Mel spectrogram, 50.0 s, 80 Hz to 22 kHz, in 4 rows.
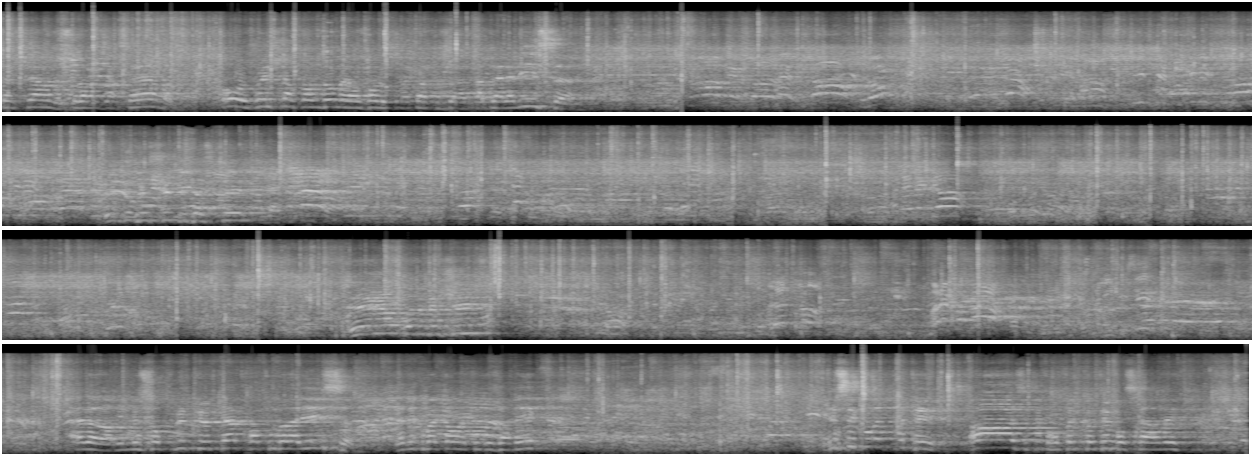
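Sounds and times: many voices shouting: 0.0s - 49.9s.

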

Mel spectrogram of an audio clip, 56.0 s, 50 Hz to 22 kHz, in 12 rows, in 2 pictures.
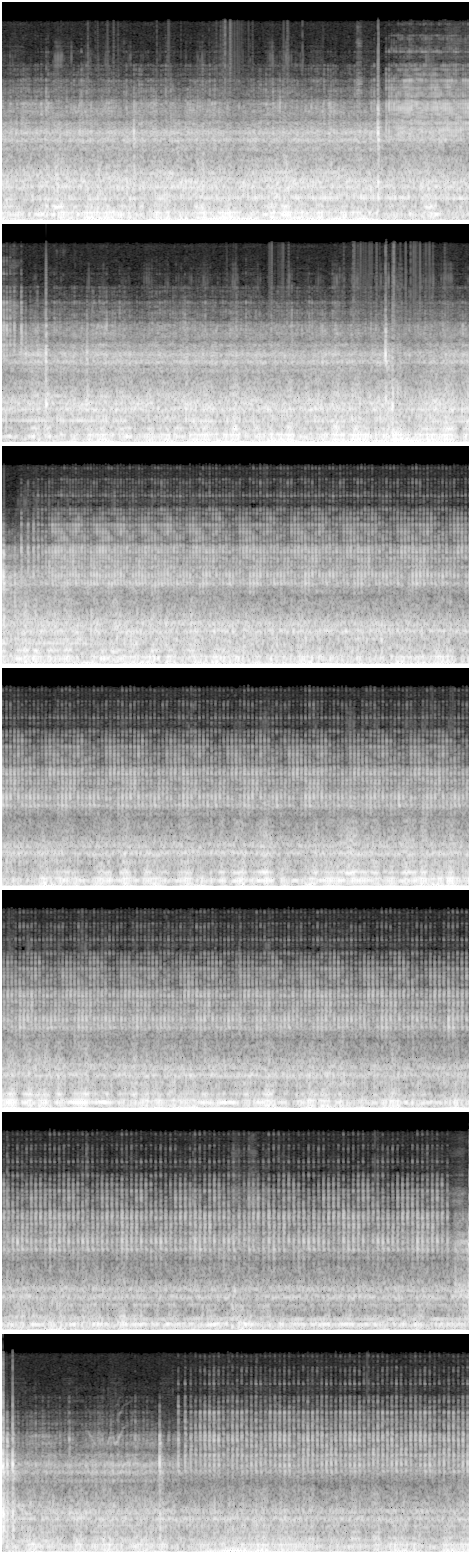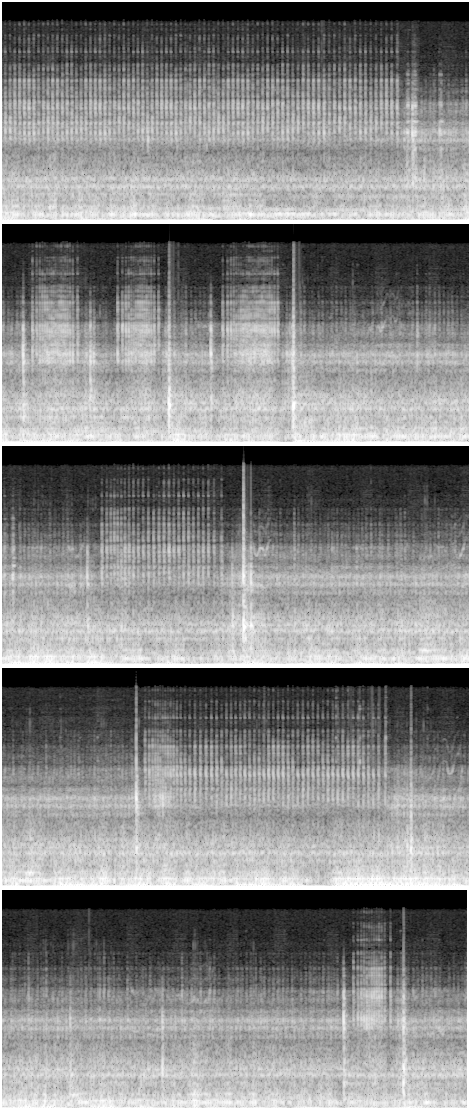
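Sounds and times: bicycle riding rumble: 0.0s - 56.0s
wind noise: 0.0s - 56.0s.

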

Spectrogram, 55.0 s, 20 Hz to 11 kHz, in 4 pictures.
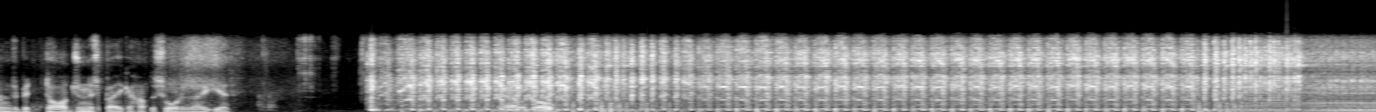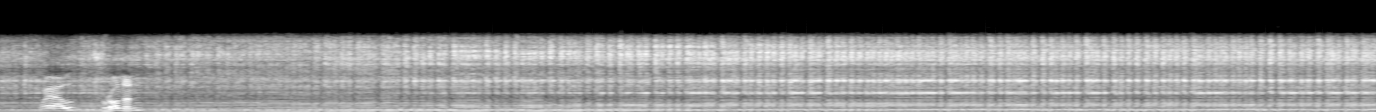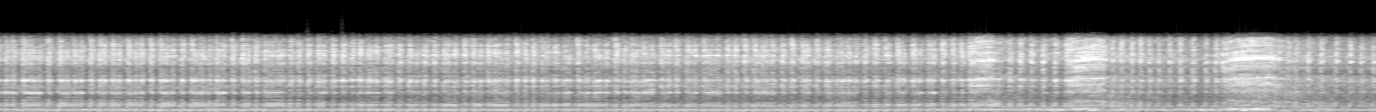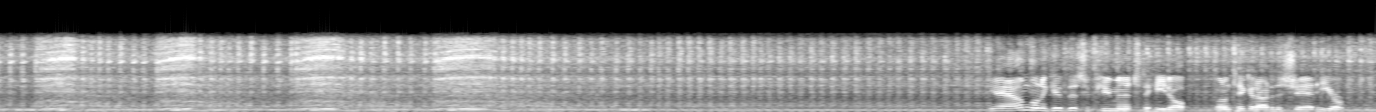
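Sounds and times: scooter engine idling and revving: 3.6s - 55.0s.

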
